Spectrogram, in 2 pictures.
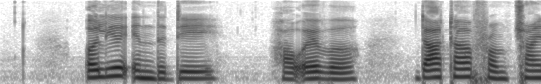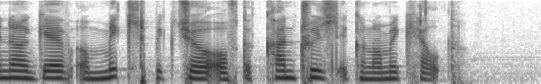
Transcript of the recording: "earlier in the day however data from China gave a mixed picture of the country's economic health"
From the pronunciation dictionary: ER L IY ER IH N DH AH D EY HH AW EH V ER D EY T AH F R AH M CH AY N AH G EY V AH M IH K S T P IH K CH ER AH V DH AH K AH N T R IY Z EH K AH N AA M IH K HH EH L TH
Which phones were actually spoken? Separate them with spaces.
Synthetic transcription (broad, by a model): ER L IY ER IH N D AH D EY HH AW EH V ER D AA T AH F R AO M CH AY N AH G EY V AH M IH K S T P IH K CH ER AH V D AH K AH N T R IY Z EH K AH N AA M IH K HH EH L T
